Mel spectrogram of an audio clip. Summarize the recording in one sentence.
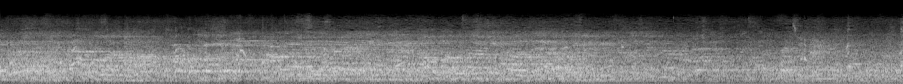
The din of many voices in a large area, with the occasional bark of a dog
